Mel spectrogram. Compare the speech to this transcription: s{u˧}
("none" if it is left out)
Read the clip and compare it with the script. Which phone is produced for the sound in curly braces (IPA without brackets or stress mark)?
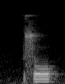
o˧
